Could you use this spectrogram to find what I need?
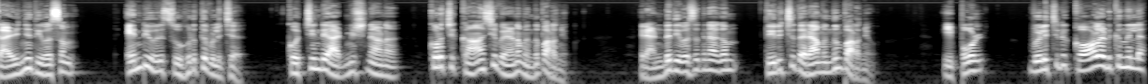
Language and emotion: Malayalam, disgusted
